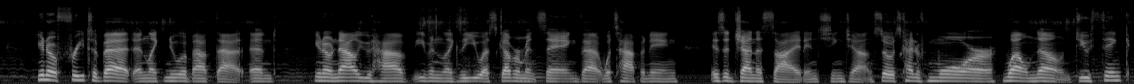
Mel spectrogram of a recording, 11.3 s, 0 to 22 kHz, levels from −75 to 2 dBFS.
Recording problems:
electrical hum; faint; throughout; 60 Hz, 30 dB below the speech

